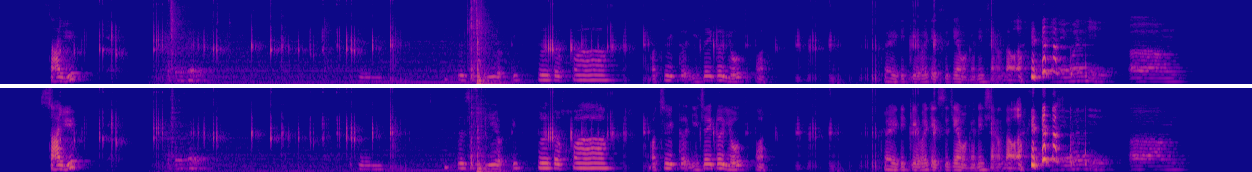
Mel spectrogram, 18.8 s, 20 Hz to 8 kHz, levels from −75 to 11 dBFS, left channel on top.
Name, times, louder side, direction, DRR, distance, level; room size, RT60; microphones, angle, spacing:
voice 1, 0.7-1.2 5.4-5.8 6.9-9.2 9.7-11.5 13.3-15.9, right 7 dB, 80° right, 0.4 m, -33 dB
sound 1, 0.8-1.8 2.3-2.6 2.9-3.3 3.8-6.5 6.8-9.8 10.0-10.9 11.2-11.7 11.9-14.1 14.5-14.6 14.8-15.1, equal, 5° left, 0.6 m, -46 dB
sound 2, 2.2-8.0, left 4 dB, 80° left, 0.6 m, -47 dB
voice 2, 2.6-3.1 15.8-16.6 16.9-17.7, left 1 dB, 50° left, 5.8 m, -45 dB
30.0 x 10.0 x 2.3 m
head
